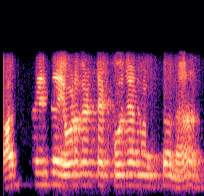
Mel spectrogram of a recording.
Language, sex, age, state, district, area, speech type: Kannada, male, 18-30, Karnataka, Chitradurga, urban, conversation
